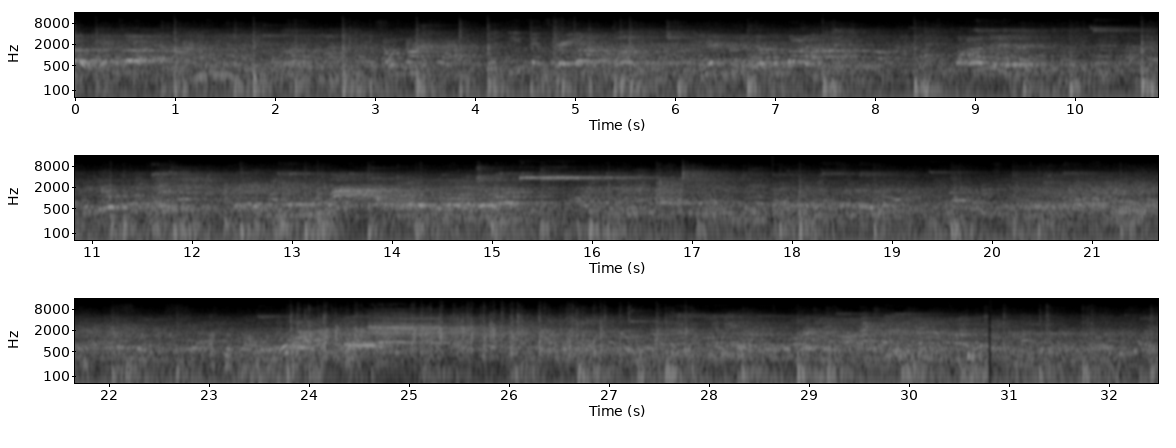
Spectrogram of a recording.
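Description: Basketball bouncing on a hardwood gym floor during a youth game, under indistinct voices of players and spectators in an echoing gym. The voices get louder about three-quarters of the way through.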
